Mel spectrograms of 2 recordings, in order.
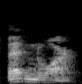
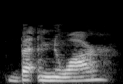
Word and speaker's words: bête noire: Bête noire. – Bête noire. – It's pronounced B-E-T apostrophe N-W-A-R, if that was phonetically spelled, and it's accurately spelled. It's a French term, B-E-T-E-N-O-I-R-E.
